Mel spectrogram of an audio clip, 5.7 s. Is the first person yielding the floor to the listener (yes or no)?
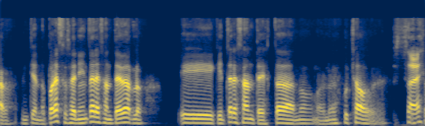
yes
